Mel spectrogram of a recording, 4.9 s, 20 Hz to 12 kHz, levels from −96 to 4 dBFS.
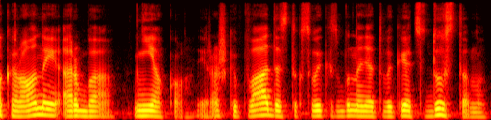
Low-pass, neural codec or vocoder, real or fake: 10.8 kHz; autoencoder, 48 kHz, 128 numbers a frame, DAC-VAE, trained on Japanese speech; fake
